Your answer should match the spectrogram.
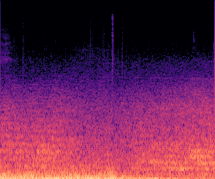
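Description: Wind buffeting the camera microphone, an uneven low rumble.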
